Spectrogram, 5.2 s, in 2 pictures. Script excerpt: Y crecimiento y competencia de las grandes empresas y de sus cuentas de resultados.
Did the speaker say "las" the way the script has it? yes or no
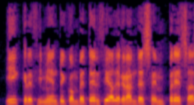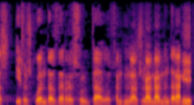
no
